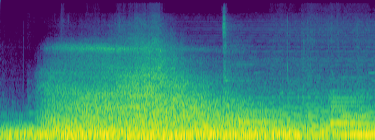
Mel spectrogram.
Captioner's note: ship whirring; dramatic music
